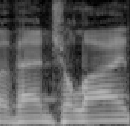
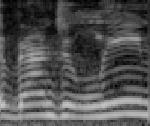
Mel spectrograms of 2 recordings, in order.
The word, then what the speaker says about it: Evangeline: think it's you know i think evangeline is more a canadian expression or or pronunciation of the name because here everyone wants to call me evangeline is that right and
